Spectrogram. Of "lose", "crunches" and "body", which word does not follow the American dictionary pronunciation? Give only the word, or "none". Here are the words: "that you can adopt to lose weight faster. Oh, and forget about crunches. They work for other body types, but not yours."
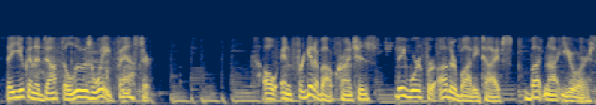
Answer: none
